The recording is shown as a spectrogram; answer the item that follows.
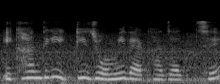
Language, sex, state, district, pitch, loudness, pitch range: Bengali, female, West Bengal, Jalpaiguri, 270 Hz, -24 LUFS, 240-300 Hz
